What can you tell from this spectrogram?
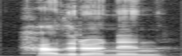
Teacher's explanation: a diacritical Mark here that you see in the word hadin the stress falls on that first vowel there instead of the second one as would be the normal rule so we have this little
